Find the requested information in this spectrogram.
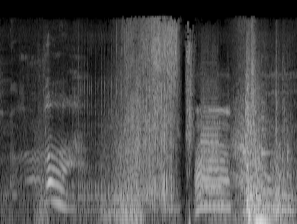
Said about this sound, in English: Oh, the rope broke.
